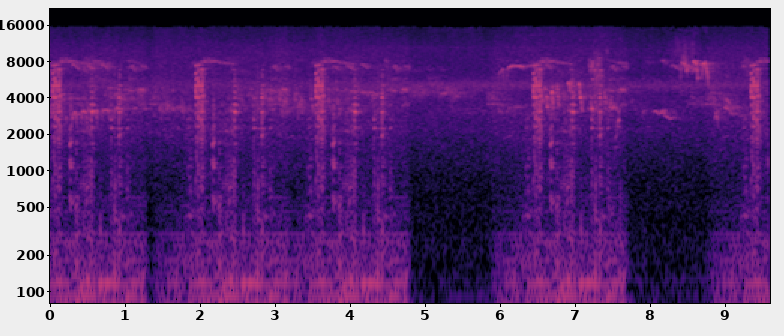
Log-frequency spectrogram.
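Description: Outdoor background noise: a steady low hum that cuts out abruptly twice, with scattered high bird chirps over it.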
